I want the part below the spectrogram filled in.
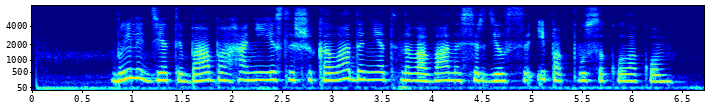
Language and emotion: Russian, neutral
